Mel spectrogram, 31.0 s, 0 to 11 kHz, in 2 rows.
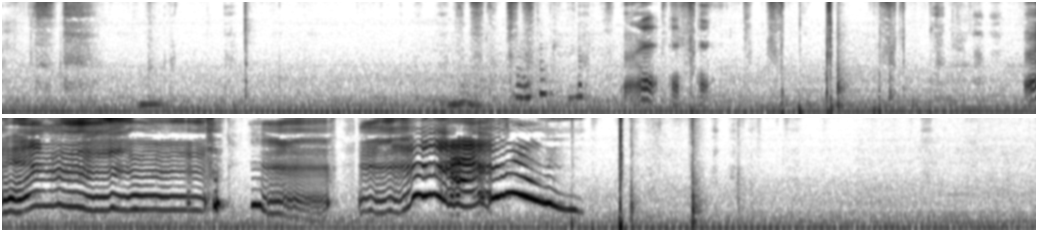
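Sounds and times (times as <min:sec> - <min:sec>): baby crying: 0:09.3 - 0:10.7, 0:15.4 - 0:24.3.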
